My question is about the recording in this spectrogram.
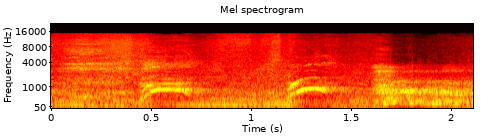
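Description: A person crying out in two short, high yelps about a second apart, each rising and then falling in pitch, over background commotion.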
